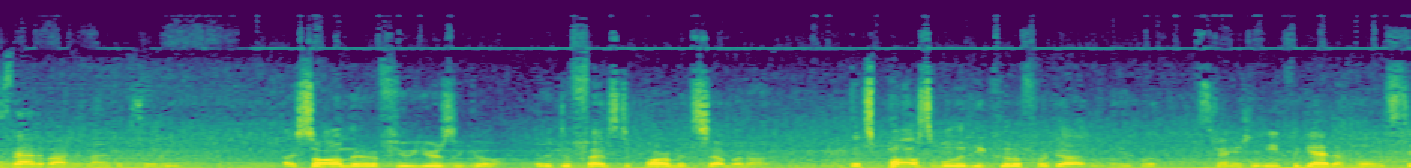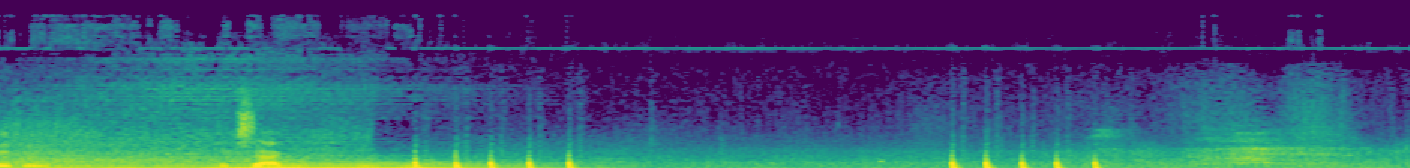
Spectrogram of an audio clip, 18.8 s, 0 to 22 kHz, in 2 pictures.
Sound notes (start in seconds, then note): 12.5 knocking on door; 12.5 sighs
